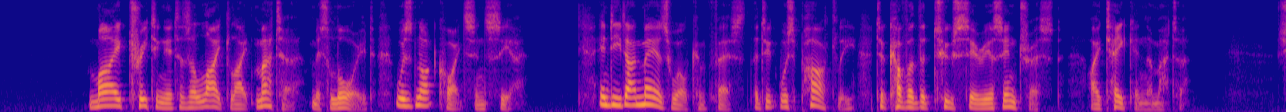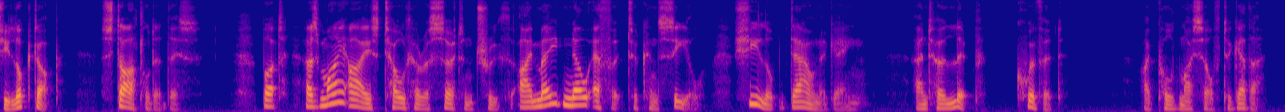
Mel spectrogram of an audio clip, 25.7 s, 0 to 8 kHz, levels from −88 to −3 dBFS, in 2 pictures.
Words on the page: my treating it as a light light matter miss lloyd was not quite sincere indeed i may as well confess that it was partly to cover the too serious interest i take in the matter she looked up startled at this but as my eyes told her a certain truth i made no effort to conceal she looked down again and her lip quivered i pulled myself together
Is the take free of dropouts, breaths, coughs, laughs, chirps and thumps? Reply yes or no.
yes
